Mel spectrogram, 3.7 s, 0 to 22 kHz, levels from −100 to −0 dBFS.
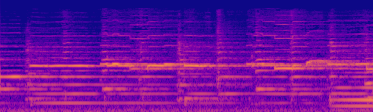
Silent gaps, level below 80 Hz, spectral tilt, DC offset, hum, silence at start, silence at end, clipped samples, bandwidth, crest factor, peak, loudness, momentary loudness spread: none; -64 dBFS; -2 dB/octave; under 0.1%; none; 0 s; 0 s; under 0.1%; 15.5 kHz; 14 dB; -20 dBFS; -31 LUFS; 7 LU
